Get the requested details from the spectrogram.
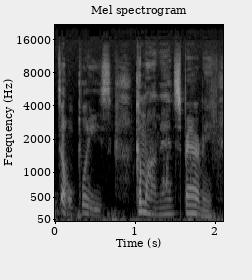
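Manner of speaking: put-on tearful crying voice, pleading tone. Retelling a panicked moment, imitating a crying plea for mercy. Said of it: "I'm gonna start crying and be like".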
